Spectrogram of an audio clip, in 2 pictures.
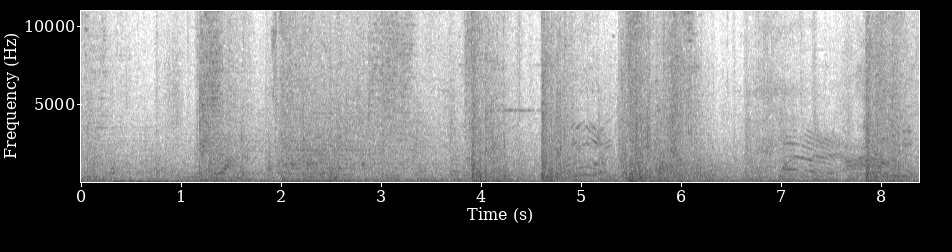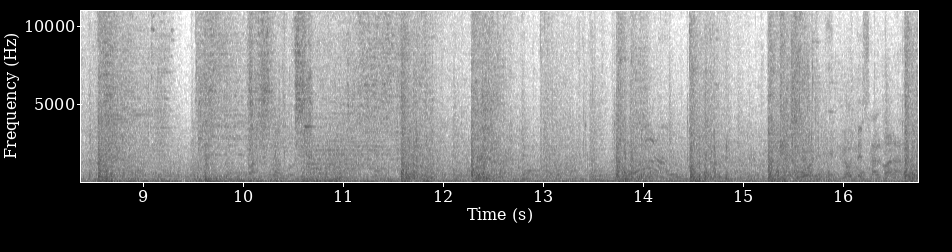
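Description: Rapid gunfire and crashing impacts in Assassin's Creed Black Flag, a dense run of shots repeating through the whole stretch, with talk faintly underneath.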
